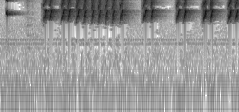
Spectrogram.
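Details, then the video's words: Cucak kinoy in full song for tutoring pet songbirds and luring wild birds. One thin whistle opens, then a dense, fast stream of high, rattling buzzy notes broken by short pauses. "Masteran suara burung CUCAK KINOY gacor cocok untuk masteran dan pikat"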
